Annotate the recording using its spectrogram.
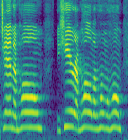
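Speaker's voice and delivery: high, singsong mock call through the house. Husband to wife on coming home, acted calling out.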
